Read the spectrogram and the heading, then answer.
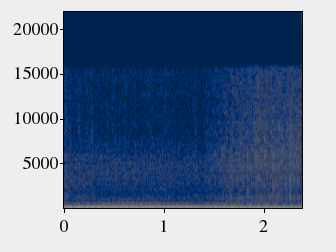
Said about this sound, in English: Here's what one victim told ABC when he realized he'd been hit. My engine made the loudest rumbling noise I think I've ever heard. A rumbling noise kind of like this.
